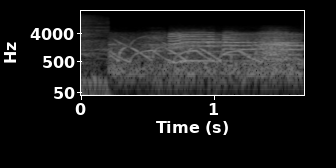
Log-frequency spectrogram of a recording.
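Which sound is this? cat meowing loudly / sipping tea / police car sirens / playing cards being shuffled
police car sirens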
